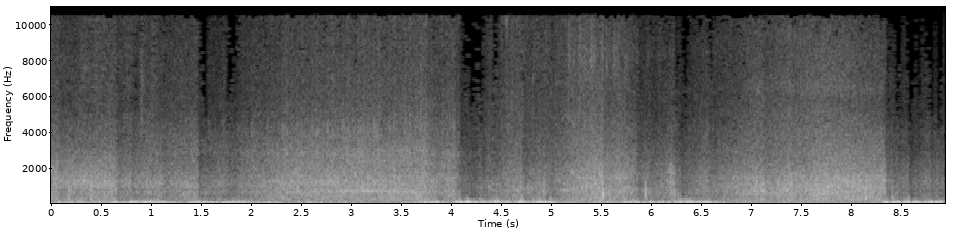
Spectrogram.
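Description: Wind buffeting the microphone over the tyre hiss and engine noise of traffic passing close by: a flatbed recovery truck goes past, then cars.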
